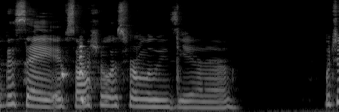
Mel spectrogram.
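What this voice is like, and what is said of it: Usual voice. Nothing is said of it.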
